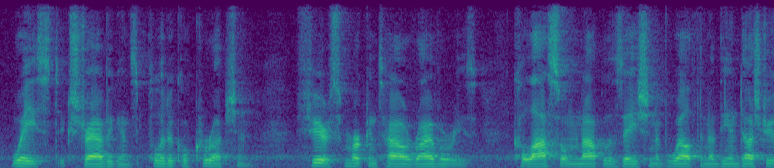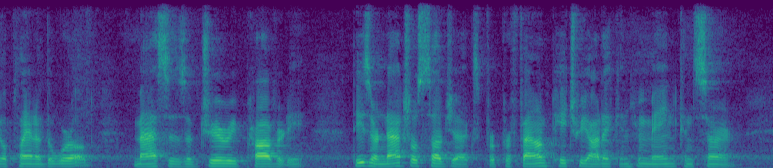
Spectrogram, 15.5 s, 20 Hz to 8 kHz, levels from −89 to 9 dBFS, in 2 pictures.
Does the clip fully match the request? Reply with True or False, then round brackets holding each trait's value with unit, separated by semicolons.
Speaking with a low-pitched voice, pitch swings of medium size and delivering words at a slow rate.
False (120 Hz; 1.1 semitones; 130 wpm)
